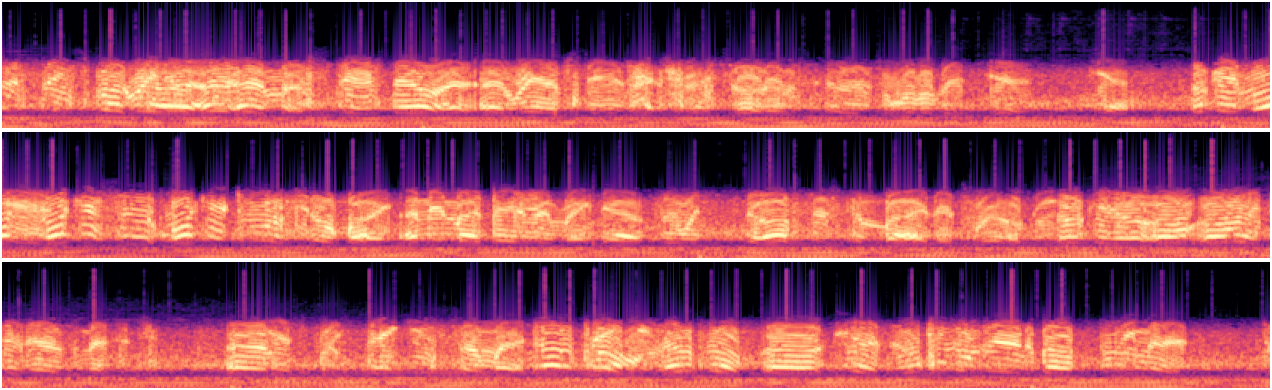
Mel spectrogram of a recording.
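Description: Continuous speech with the thin, narrow sound of a telephone line: an emergency call between a caller and a dispatcher. A faint steady music bed runs underneath.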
